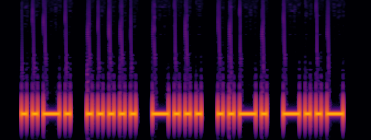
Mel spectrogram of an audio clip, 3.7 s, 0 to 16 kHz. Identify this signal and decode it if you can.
Morse code, heard as a keyed tone, about 22 wpm, 700 Hz. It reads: F5BFX
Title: DXCC-100 Call Signs - 5 Characters - Repeated 3x - 22wpm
